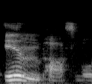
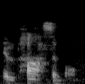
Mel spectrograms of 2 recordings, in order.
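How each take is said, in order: First: The stress is not on the pos syllable. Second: The stress is on the pos syllable. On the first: The speaker calls it wrong. "we would never go impossible" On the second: The speaker calls it right. "It's impossible"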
